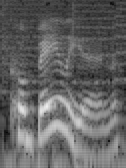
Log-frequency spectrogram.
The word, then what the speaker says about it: Cobalion: Just know the official pronunciation is Cobellian, but I think it's Coalian.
